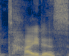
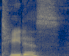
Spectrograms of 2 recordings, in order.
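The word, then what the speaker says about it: Tidus: any uh any explanation you you come up with that makes it make sense for his name to be Titus and not Tetus, I'm down with.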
